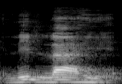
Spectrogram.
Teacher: Ada lafaz Allah didahului oleh harakat kasroh, maka lillahi itu dibaca tarkib tipis. Allahnya dibaca tipis karena didahului oleh harakat kasroh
